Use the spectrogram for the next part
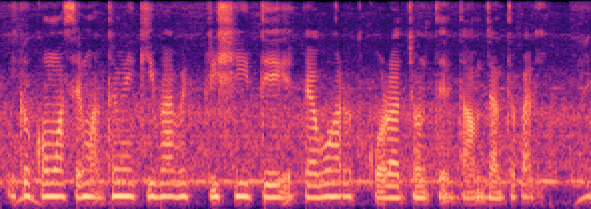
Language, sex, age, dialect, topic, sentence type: Bengali, female, 25-30, Northern/Varendri, agriculture, question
